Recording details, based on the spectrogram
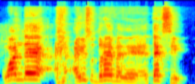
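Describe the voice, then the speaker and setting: Animated South Sudanese man, high lively voice. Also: moderate pace. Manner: animated, repeats words, mixes in Arabic phrases. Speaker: interviewee. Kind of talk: casual spoken commentary.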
